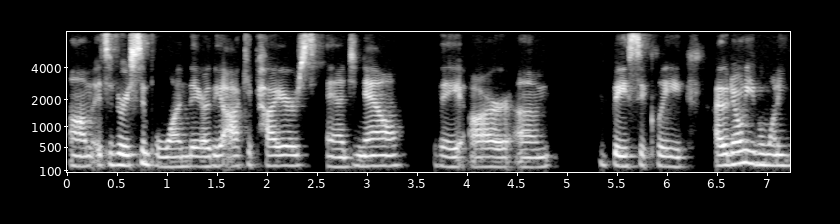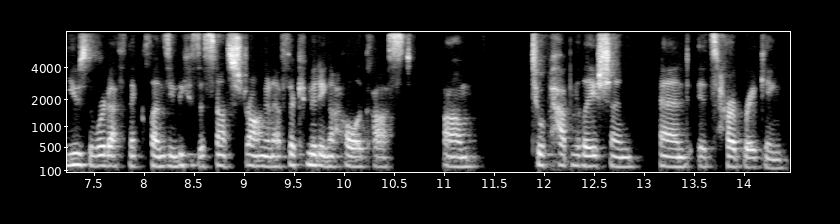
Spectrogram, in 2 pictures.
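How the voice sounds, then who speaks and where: A woman hosting an interview, speaking emotionally and haltingly, with frequent restarts. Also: sits low, level tone, warm tone. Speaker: show host.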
